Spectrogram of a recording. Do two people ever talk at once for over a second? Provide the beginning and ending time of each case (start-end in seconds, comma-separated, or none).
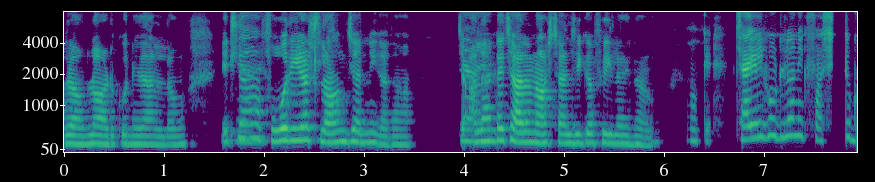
none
